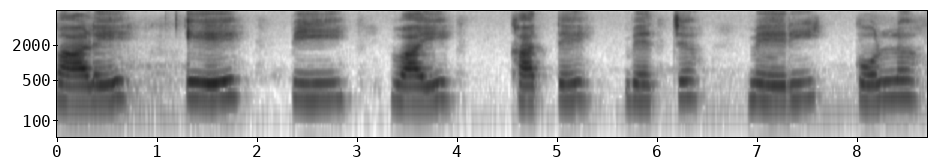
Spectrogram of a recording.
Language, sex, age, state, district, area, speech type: Punjabi, female, 45-60, Punjab, Muktsar, urban, read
